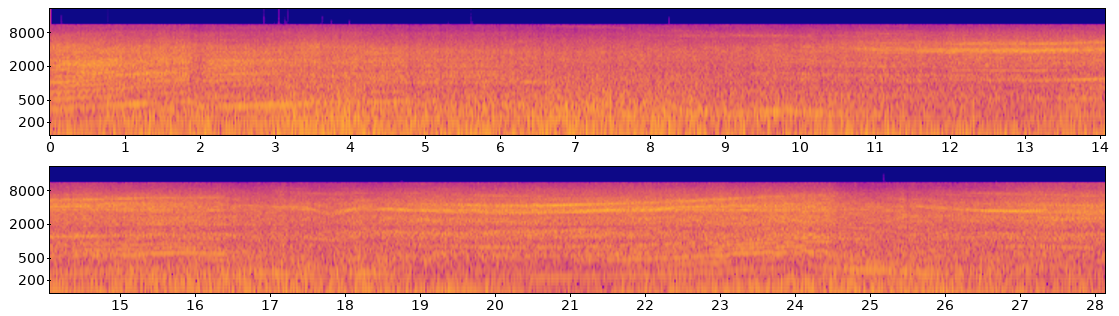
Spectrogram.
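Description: Triumph Speed Triple's inline three-cylinder engine pulling hard through the gears, its pitch climbing in long sweeps, dropping back at each gear change and falling as the bike slows for corners. Heavy wind rush over the microphone runs underneath.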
